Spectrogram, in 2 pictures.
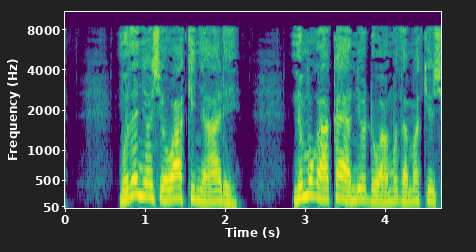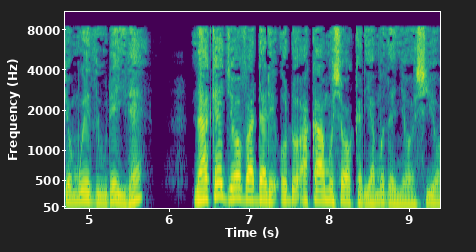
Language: Kikuyu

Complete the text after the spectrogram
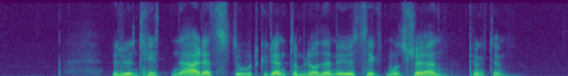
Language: Norwegian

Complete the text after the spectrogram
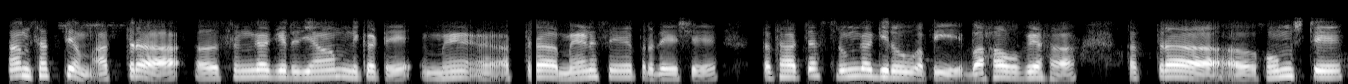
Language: Sanskrit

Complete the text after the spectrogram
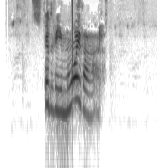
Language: Western Frisian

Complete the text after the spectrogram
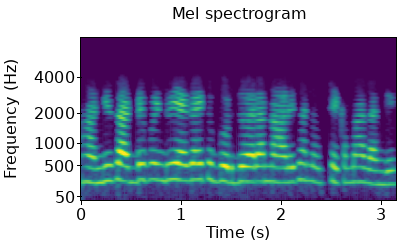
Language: Punjabi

